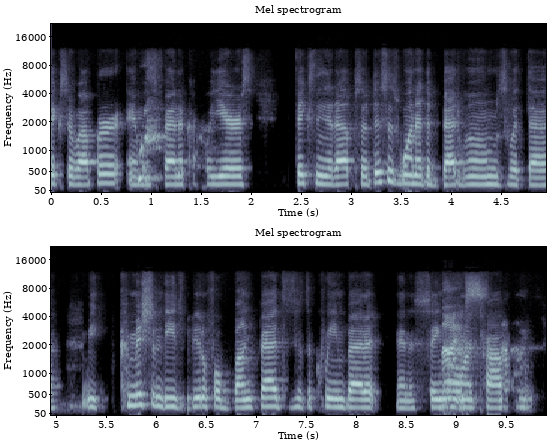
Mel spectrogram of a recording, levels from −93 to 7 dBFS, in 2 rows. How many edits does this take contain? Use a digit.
3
